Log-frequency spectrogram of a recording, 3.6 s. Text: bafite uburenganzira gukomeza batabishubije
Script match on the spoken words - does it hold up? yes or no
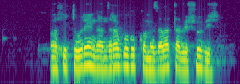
no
